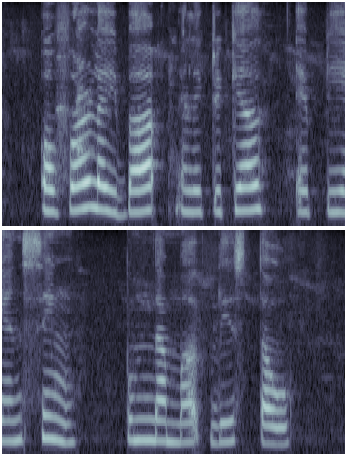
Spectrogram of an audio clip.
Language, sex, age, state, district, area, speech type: Manipuri, female, 18-30, Manipur, Senapati, urban, read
